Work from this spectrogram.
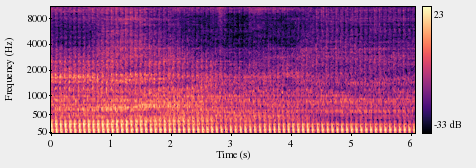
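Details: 2018 Yamaha Tricker XG250 after cam chain tensioner adjustment: a single-cylinder idle with quick, evenly spaced thumps at a steady speed and no obvious top-end tapping; sounds like a normal idle.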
